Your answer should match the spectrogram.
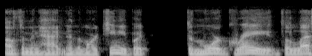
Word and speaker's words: Martigny: Where you have Martini and Martinez and Martinez and things that M-A-R-T-I-G-N-Y. Sound like. M-A-R-T-I-G-N-Y. – Right. All types of weird variations. – How do you pronounce that? Martini.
